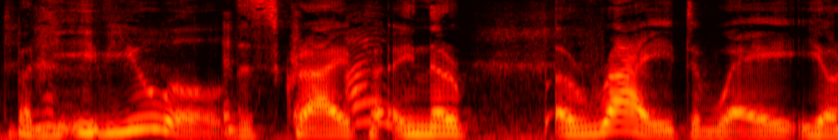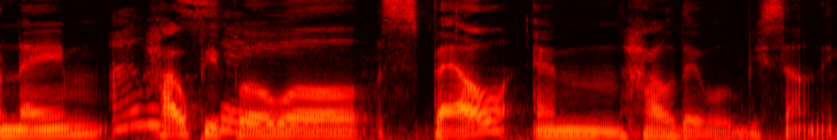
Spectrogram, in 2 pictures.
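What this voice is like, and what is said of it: Noticeable non-native accent. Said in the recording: “my funky accent ... your beautiful accent”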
